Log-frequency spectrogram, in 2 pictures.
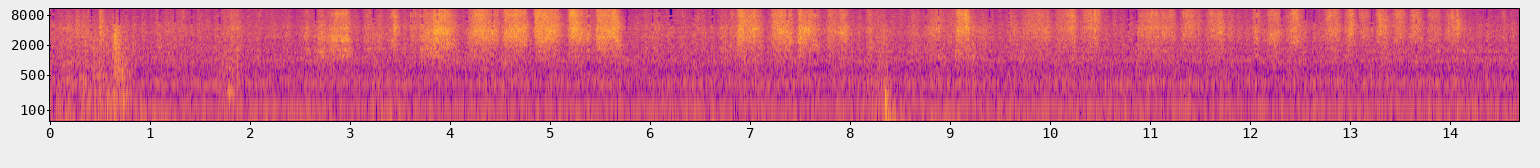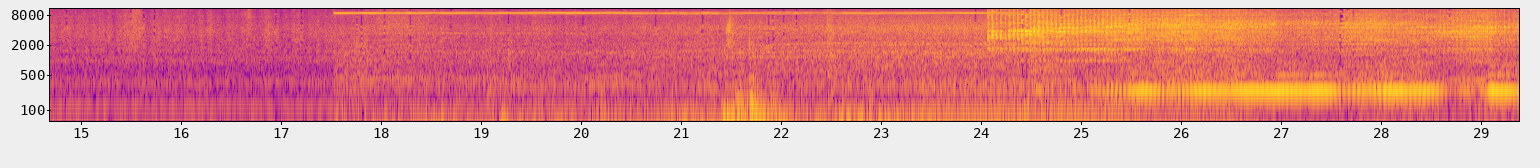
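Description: Wood lathe running with a steady hum, with scattered clicks and scraping. About two thirds in the machine sound changes and grows. Near the end a turning tool cuts into the spinning wood with a loud scraping hiss over the lathe's steady tone.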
